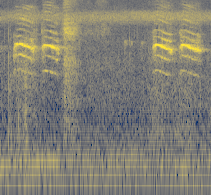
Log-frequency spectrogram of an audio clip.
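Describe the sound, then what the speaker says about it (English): A sparrow chirping outdoors, two short bursts of bright chirps at the start and two more near the end, fairly clear against a quiet, faintly hissing background. "We got a bird here. I think it's a sparrow."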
